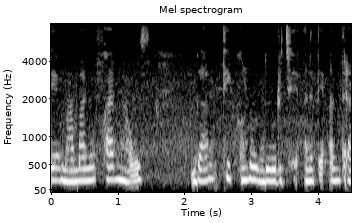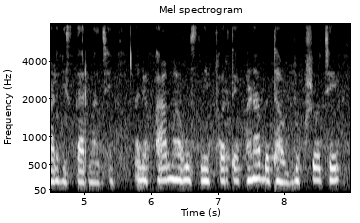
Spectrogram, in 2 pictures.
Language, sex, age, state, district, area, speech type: Gujarati, female, 18-30, Gujarat, Rajkot, rural, spontaneous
